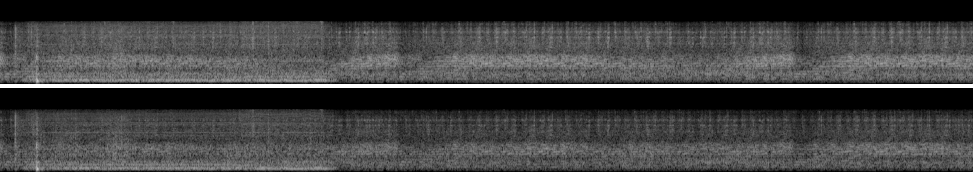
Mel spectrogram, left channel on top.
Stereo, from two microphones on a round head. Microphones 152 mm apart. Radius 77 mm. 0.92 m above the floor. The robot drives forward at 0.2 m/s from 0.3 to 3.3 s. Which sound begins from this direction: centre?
A splash, at 0.1 s.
